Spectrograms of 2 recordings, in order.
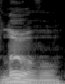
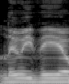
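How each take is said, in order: First: It is said the local Kentucky way. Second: It is said a non-local way. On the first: The speaker calls it right. "that's how we say it down here in Kentucky" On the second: The speaker calls it wrong. "not Louisville"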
